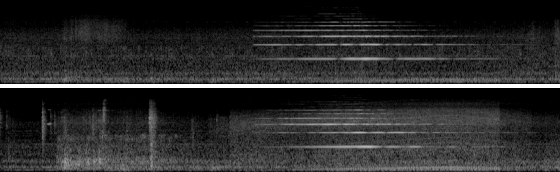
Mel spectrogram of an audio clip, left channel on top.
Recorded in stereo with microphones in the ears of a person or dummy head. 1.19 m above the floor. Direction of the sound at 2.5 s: 70° left (ahead or behind).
